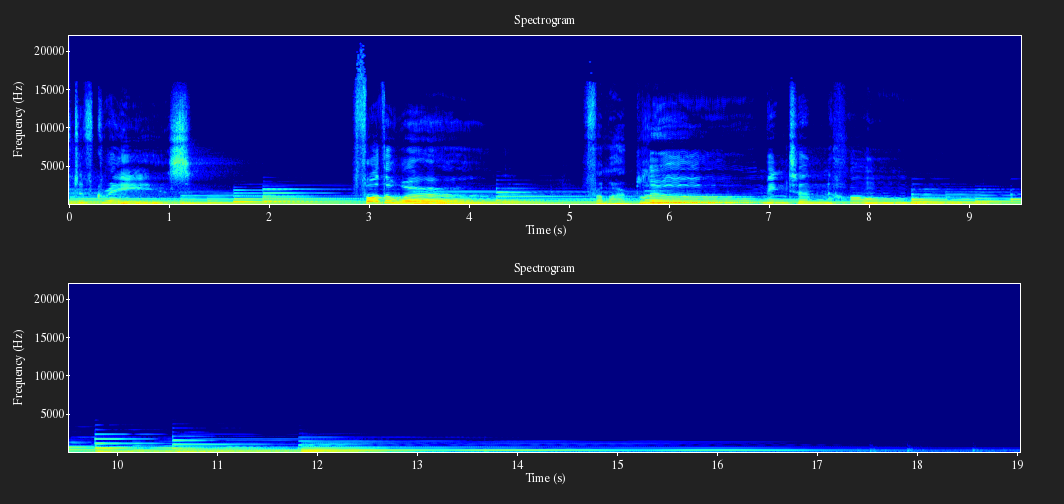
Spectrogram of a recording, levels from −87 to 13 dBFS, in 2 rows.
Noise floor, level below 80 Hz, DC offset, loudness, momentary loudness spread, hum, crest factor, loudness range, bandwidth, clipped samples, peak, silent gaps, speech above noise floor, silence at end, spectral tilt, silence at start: -66 dBFS; -58 dBFS; under 0.1%; -28 LUFS; 20 LU; none; 20 dB; 19 LU; 16 kHz; under 0.1%; -10 dBFS; none; 41 dB; 2.45 s; -8 dB/octave; 0 s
